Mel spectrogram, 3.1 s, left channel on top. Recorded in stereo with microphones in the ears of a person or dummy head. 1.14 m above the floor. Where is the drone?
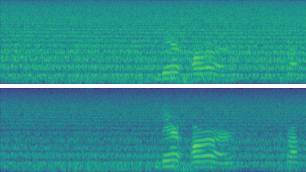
55° left (ahead or behind).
